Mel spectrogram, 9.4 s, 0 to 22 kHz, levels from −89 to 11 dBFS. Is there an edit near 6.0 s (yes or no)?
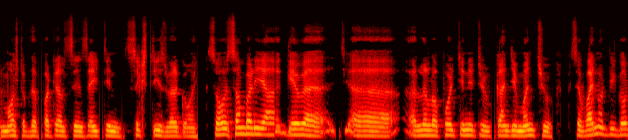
yes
